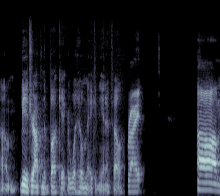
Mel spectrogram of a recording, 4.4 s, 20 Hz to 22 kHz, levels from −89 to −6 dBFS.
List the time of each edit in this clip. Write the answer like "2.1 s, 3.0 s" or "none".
1.3 s, 2.5 s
